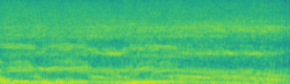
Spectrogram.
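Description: chainsaw running

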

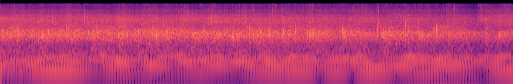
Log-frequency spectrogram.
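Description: audience applause

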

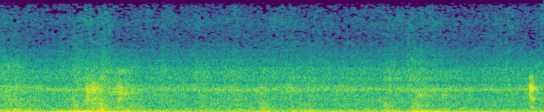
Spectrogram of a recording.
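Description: train running on rails

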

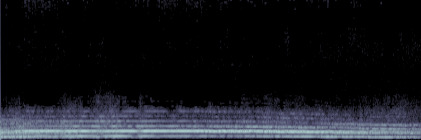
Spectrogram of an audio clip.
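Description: wolf howling

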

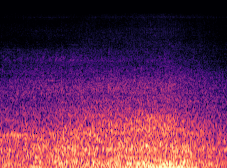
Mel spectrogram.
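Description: truck passing by

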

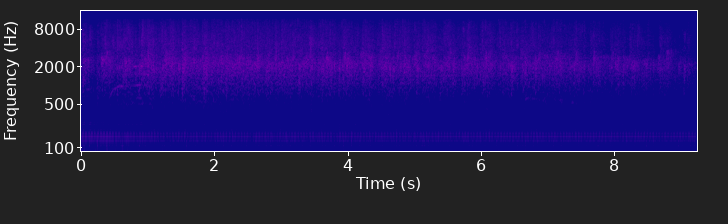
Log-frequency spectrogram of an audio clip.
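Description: audience applauding

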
